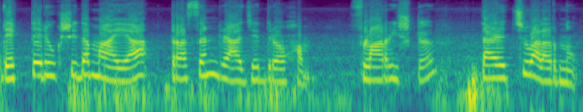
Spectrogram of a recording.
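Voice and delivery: ordinary talk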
